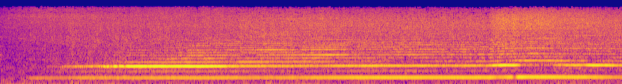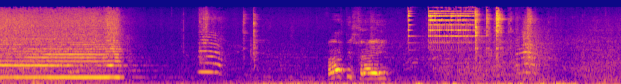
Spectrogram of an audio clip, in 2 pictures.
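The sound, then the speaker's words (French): A lake steamboat whistle, sounded by pulling a cord with handles aboard the Gotthard Panorama Express boat, blasts loudly and steadily for about eleven seconds, a rich harmonic tone, then cuts off, leaving voices chatting over faint background hiss. “Il y a une corne, il y a une trompe pour, annoncer le, pour annoncer le bateau ah, vous pouvez le faire maintenant carrément.”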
